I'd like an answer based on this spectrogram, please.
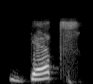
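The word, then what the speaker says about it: Getz: clinical services thank you pronunciation for me again gets yes it's like g-e-t-z or stan gabs got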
